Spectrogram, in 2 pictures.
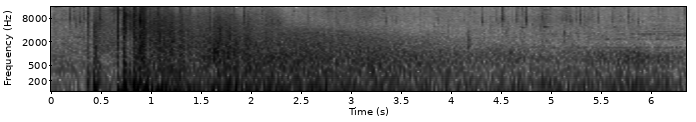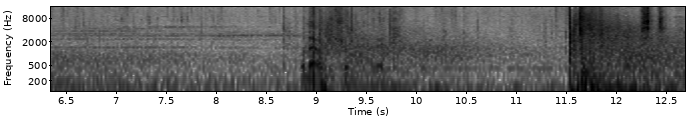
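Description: A huge explosion booms close by and rumbles away.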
